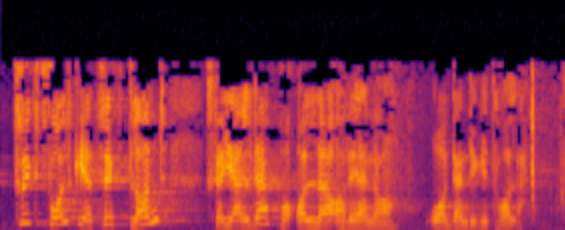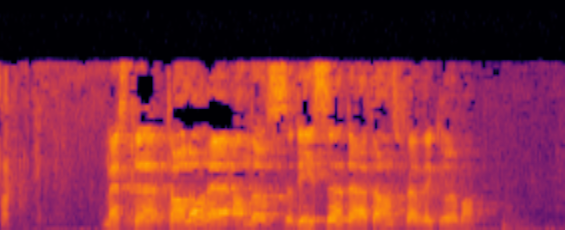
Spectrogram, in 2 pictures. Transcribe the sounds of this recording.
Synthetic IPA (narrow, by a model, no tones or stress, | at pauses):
t̪ʰɾʏkt̪fɔlkiːɛt̪ʰɾʏkt̪lɑnd̪skɑjɛld̪əpʰoʔɑlːəʔɑɾeːnɑ | ʔoːɡ̚d̪ɛnd̪ɪɡɪt̪ʰɑːlʔə̰ | t̪ʰɑ̰ | mɛst̪ət̪ʰɑːləʁæɑnd̪əʁsʁiːsəd̪æʁɛt̪əhɑnsfʁɛd̪ʁɪkʁøːmɑ̰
